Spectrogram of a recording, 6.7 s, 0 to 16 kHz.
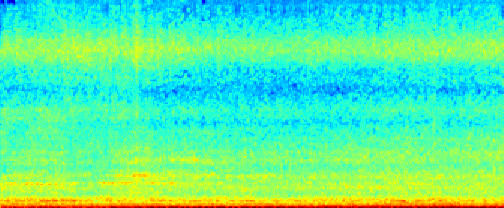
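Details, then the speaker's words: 2004 Ford F350 6.0 diesel, first start after replacing worn seals, O-rings and standpipe: deep steady clatter with even beat, no misses or knocks; running better than ever, best it has sounded in a long time. "running amazing. Better than ever. Love it. Oh yeah. Best I've heard it sound in a long time."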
